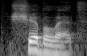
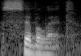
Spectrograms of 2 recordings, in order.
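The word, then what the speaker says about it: shibboleth: this message it needs to be able to pronounce shiblet and not sibilit so I know went over a little bit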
